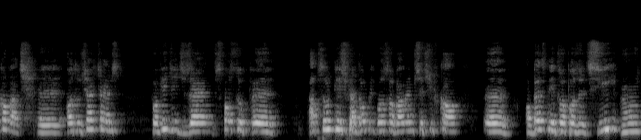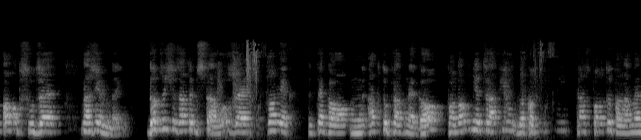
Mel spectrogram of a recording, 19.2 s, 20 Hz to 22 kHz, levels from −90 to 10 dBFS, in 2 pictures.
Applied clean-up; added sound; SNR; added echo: neural mask model DeepFilterNet 3.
